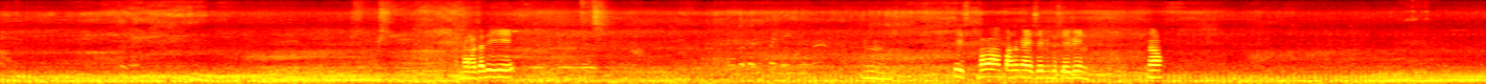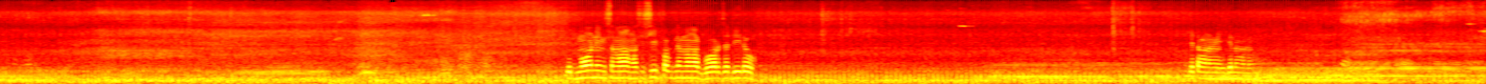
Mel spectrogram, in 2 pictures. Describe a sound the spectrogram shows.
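A motor scooter engine hums steadily nearby.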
